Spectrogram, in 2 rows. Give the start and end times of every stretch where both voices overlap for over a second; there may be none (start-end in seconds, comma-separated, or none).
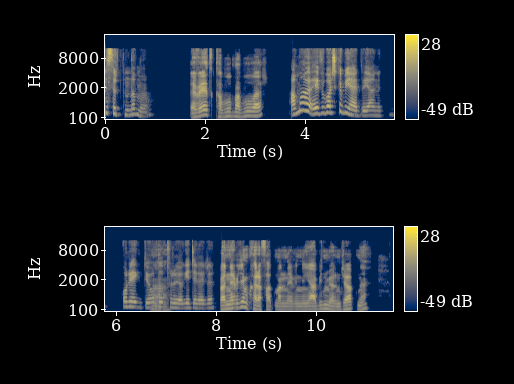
none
